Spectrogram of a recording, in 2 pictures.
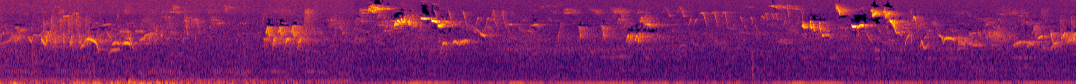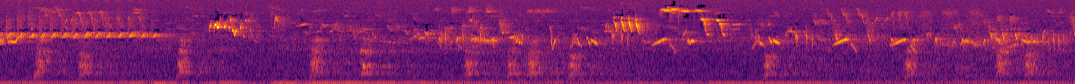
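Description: Small birds chirping and calling in many short, high chirps and whistles, with a longer trill about halfway through, over a low steady rumble.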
